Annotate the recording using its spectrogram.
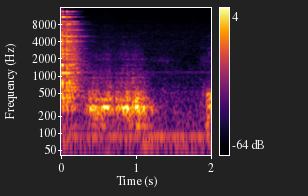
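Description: A long-handled metal spoon set down with one sharp clink that rings briefly.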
